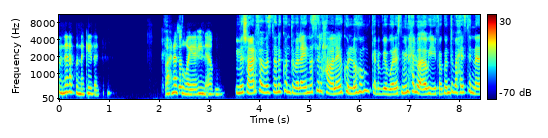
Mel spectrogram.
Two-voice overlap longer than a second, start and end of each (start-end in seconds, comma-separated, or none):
none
